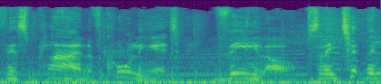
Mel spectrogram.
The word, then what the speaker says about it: Velar: here is a 1969 Vela and I say Vela because that is the correct way to pronounce the name now the new car is called a Vela for reasons nobody really can tell me but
